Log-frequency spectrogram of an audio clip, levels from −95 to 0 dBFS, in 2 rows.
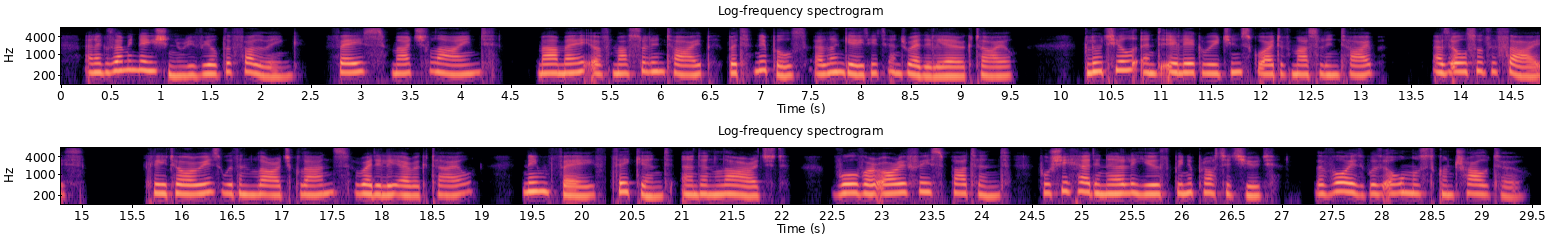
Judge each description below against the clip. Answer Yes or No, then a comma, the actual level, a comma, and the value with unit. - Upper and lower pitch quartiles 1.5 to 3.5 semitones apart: Yes, average, 2.8 semitones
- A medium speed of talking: No, slow, 115 wpm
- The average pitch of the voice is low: No, high, 225 Hz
